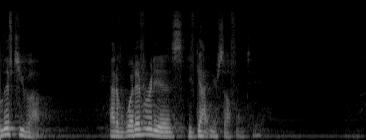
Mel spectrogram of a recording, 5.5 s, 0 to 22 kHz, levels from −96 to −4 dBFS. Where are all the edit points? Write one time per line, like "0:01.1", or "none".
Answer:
0:02.8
